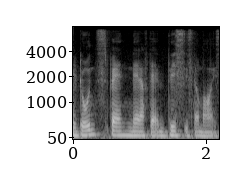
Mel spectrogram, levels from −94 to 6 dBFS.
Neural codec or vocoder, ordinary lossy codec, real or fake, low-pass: none; none; real; 7.2 kHz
